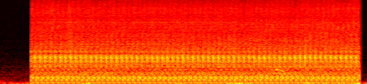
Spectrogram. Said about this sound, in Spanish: Ese es el sonido de una motobomba eh, a gasolina. ¿Por qué? Porque es que las, truchas necesitan aire. Pues uno tiene las, los, tanques, pero esos tienen que ser aireados para poder tener mayor producción de, truchas.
